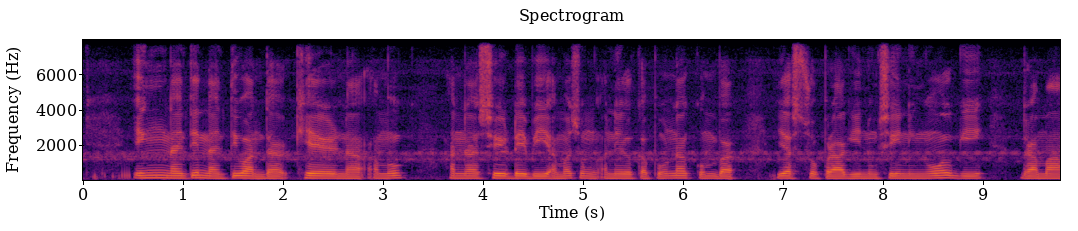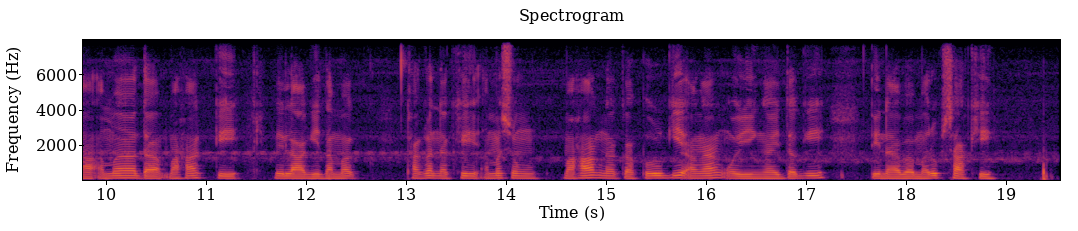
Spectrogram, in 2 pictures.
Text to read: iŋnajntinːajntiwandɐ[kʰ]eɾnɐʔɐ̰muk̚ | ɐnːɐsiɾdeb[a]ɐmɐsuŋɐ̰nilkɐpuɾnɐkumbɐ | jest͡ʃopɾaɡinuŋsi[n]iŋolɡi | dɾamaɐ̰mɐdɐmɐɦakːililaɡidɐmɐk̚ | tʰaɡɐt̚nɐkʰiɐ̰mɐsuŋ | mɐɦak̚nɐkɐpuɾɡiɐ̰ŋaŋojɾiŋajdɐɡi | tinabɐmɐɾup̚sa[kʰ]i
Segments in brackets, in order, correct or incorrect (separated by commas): correct, incorrect, correct, correct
